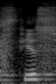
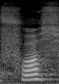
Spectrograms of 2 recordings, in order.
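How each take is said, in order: First: The vowel sounds like the one in 'fear'. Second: The vowel sounds like the one in 'force'. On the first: The speaker calls it right. "for fierce" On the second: The speaker calls it wrong. "they have to pronounce the name"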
